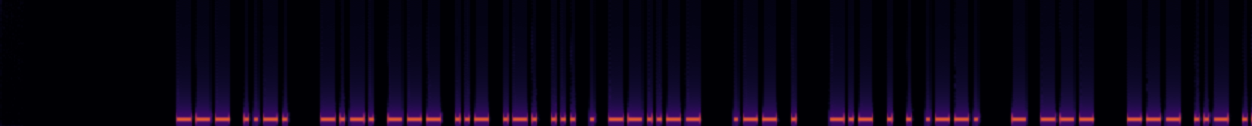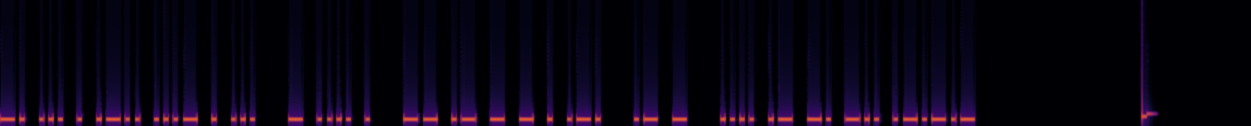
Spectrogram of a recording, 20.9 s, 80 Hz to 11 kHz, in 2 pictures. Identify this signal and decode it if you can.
Morse code, heard as a keyed tone, about 32 wpm, 700 Hz. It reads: OF COURSE, WE KEEP TO OURSELVES THE MATTER AT HAND.
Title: Sentences from Top 1600 Words 30wpm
